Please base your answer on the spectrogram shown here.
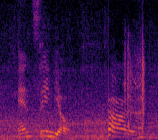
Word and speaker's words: Encino: In how do you pronounce this? Encino? Encino.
